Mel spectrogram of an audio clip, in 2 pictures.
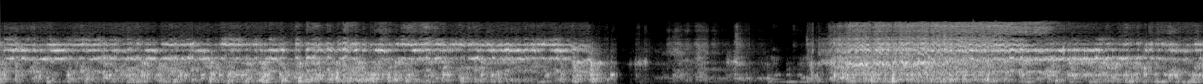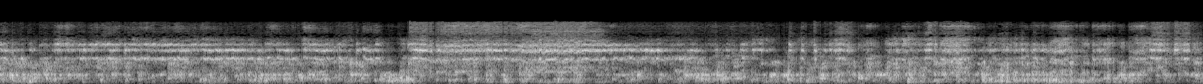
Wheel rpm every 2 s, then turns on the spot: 160, 160, 150, 10, 90, 160, 160, 160, 160, 160, 160, 160.
6-8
